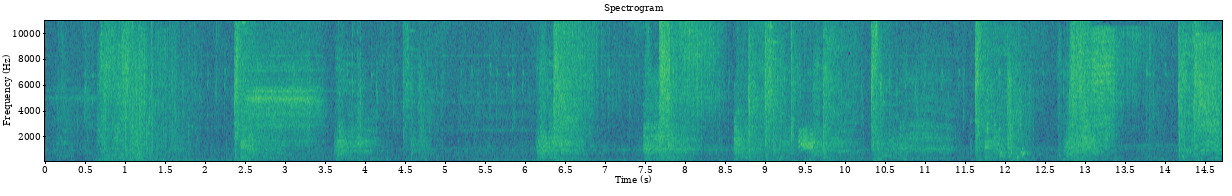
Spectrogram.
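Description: Creatures snarl and blows land in a fight.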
